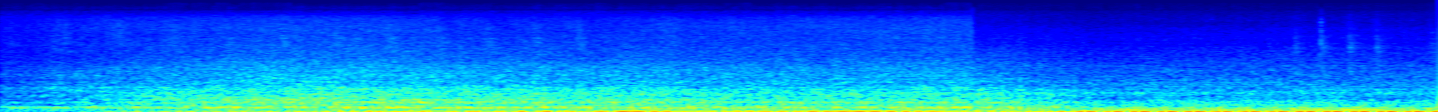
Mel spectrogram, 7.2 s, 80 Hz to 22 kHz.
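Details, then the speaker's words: Built Subaru on the dyno at about 14 lb of boost: the engine pulls hard with a loose, uneven rattle riding over it under load; thought to be an external noise, not an internal one. "But I mean, it's not unusual to dub to like dyno your Subaru and then have rattling noises."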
